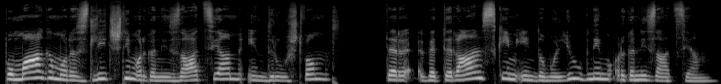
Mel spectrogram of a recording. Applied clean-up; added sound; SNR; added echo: neural mask model DeepFilterNet 3.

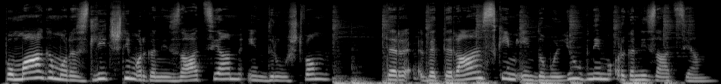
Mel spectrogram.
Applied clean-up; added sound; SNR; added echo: classical method Wiener filter.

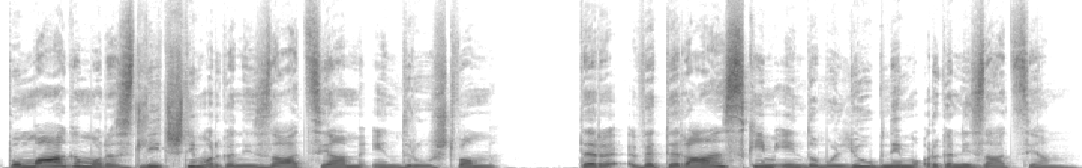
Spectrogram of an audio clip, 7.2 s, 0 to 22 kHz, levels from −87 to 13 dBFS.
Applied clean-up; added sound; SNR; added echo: none; none; none; none.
